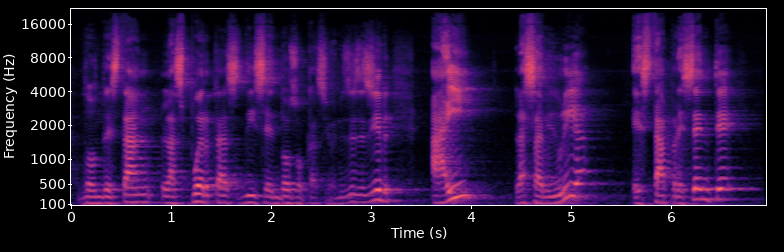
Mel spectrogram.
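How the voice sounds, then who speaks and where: A man teaching a Bible study on Proverbs, animated, with frequent fillers and restarts. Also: on the high side. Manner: animated, acts out shouts and whispers in examples. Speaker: preacher.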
